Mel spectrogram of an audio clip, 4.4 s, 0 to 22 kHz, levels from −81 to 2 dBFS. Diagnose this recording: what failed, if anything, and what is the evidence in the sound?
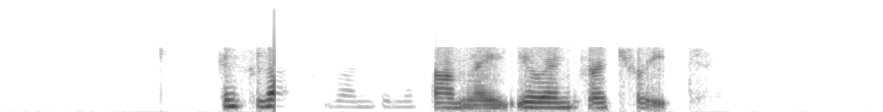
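The fault is tandem speech coding, at the codec stage. Throughout, the speech is rough, muffled and warbly, with nothing above 3.8 kHz. A single narrowband codec would not sound this worn. The damage points to three low-rate speech coders in series, ending in something like G.726. The call was decoded and re-encoded at each link border. Each coder then worked on the previous one's errors, so the artefacts stacked.

There is an audio dropout to a faint residue from 1.37 to 2.18 s. About 0.81 s of signal is lost. The gap is not silent. A faint sound remains, roughly 35 dB below the speech. The cut is abrupt at both edges, with no fade, and speech resumes on "you're in for a". The path after the break stayed live while the wanted signal vanished. That points to a network or transmission interruption as the likely cause.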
